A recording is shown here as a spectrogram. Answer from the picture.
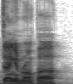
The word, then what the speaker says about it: Danganronpa: With that all clear and all done, we're going to get right into the prologue of Danganronpa Trigger Happy Havoc.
